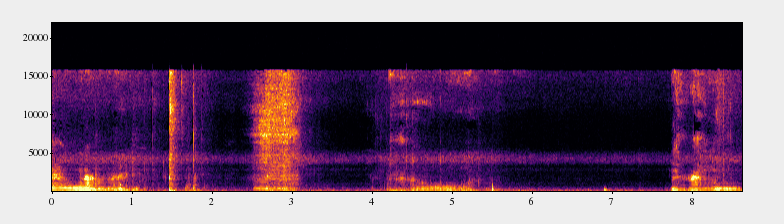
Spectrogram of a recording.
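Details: Several house cats, two tortoiseshells and a Sokoke kitten, indoors; a few wavering, drawn-out meows come in separate bursts, with a quieter stretch between them and faint background noise.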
